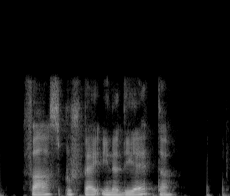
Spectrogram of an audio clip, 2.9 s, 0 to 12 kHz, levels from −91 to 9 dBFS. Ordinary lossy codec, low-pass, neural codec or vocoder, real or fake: Opus, 64 kbps; 7.2 kHz; codec, 16 kHz, 4.8 kbps, FACodec; fake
